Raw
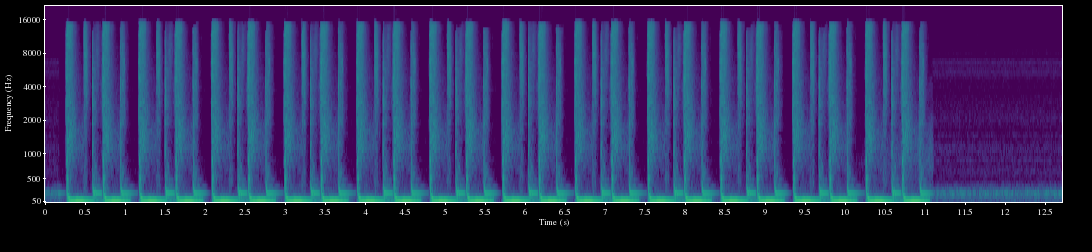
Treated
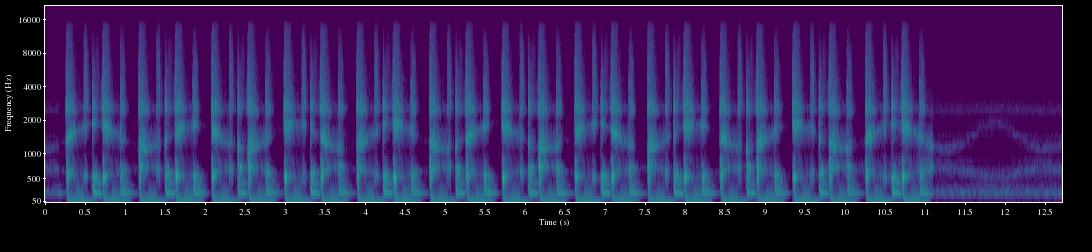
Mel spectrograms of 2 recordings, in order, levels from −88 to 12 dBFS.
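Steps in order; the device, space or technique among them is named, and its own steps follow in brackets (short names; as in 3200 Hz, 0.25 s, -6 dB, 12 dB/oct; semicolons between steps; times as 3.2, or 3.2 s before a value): talk box (tube stage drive 26 dB, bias 0.45; vowel sweep a-e 0.8 Hz); gain +15.5 dB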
